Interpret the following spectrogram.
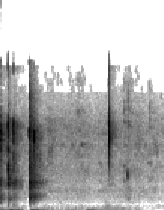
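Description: Computer keyboard keys clicking as a word is typed in: one sharp click about half a second in and a couple of fainter ones near the end, over a low rumble that fades out.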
